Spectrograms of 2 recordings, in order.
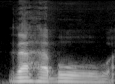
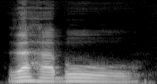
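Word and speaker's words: ذهبوا: So the fatha is changed into a dhamma to accommodate the pronunciation, so it's easier to pronounce. Dhahabu, and this wow is sakina, so it's a mad. Dhahabu.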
